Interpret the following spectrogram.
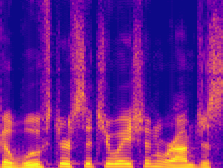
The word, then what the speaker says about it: Worcester: No, it's Worcester. I'm like, no. It's like all the letters are silent. Except the W-O in this third. Yeah. It's spelled WORCESTER.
